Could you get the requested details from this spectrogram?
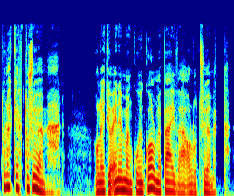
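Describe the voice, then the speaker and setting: A woman's voice: sits low, very animated, husky, no room sound, pitched above the performer's own voice, heavily acted. A woman reading an audiobook, voicing a frightened young woman who pleads with her sister in a trembling voice. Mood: pleading.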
